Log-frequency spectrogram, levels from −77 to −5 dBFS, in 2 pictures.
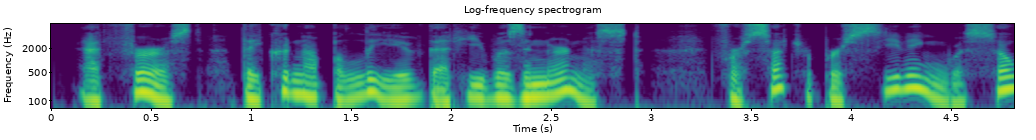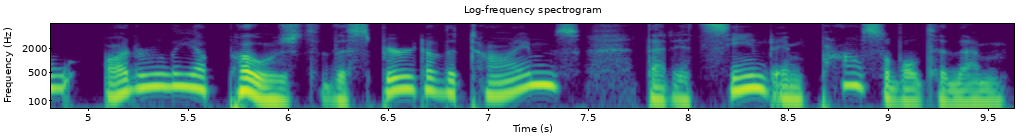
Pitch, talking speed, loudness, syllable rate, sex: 145 Hz, 195 wpm, -21 LUFS, 5.5 syllables/s, male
